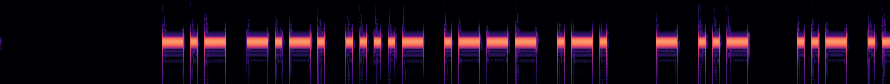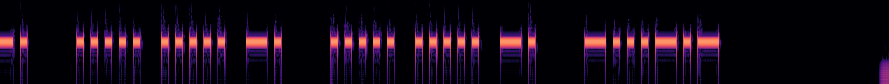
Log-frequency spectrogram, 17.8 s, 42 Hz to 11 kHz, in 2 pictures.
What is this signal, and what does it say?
Morse code, heard as a keyed tone, about 17 wpm, 700 Hz. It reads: KC4JR TU UR 55N 55N <BK>
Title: Speed-Racing Common QSO Phrases - 17wpm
